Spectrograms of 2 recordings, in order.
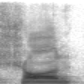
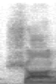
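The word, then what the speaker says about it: Shon: Someone by the name of Sean Phillips, but it's spelled S-H-O-N.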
